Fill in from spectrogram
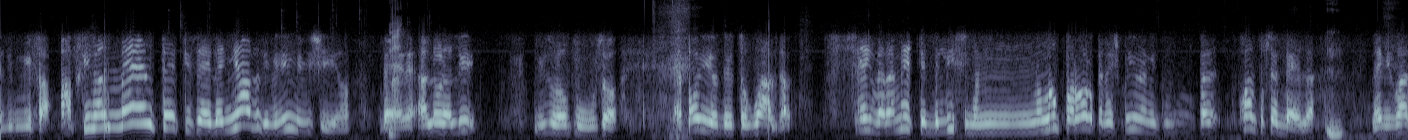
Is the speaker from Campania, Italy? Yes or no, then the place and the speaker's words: yes; Campania, Italy; now in Modena, Italy; non sono di Bologna, sono della provincia di Caserta, sì.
